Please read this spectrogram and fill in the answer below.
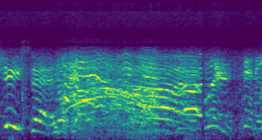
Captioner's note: children laughing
